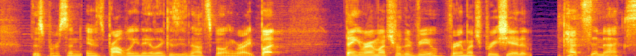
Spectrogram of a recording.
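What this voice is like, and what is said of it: Usual voice. Nothing is said of it.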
